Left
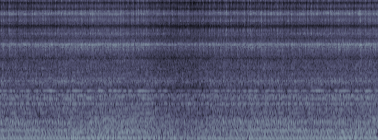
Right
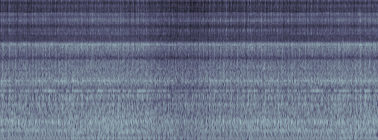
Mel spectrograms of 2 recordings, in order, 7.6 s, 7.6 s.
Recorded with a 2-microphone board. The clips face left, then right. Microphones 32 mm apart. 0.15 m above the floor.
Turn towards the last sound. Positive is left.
turn(degrees=-65)  # may be behind; listen again after turning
